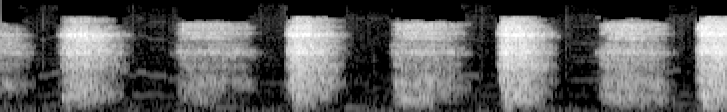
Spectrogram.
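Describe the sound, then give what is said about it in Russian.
Sharp breaths taken during a yogic breathing exercise done with bandhas and driven by the abdomen: seven loud, forceful bursts of air in a steady rhythm, each with a quick onset and short gaps between them, and no talk. “то есть резкий такой вдох, и это здесь работает живот также.”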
